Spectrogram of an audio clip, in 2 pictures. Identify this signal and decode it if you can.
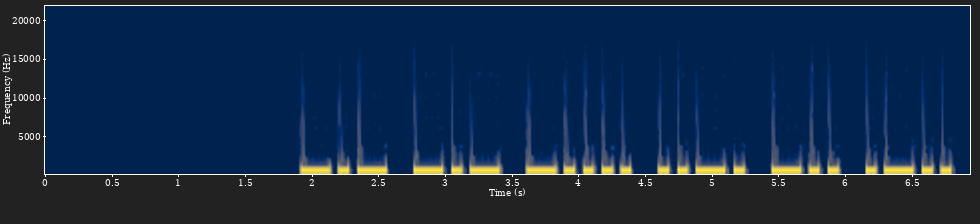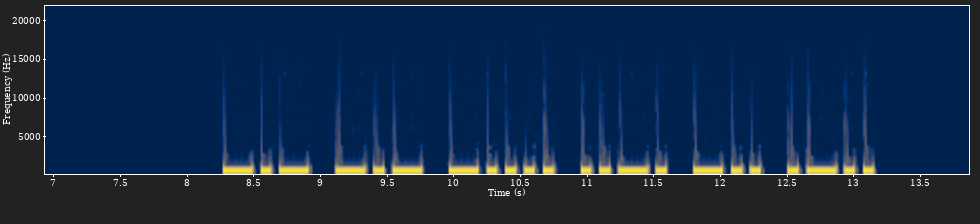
Morse code, heard as a keyed tone, about 17 wpm, 700 Hz. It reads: KK6FDL KK6FDL
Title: USA Call Signs - 6 Characters - Repeated 3x - 17wpm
